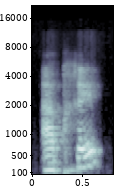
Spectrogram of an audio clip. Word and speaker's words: après: Accent grave on E, après.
